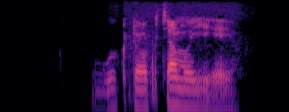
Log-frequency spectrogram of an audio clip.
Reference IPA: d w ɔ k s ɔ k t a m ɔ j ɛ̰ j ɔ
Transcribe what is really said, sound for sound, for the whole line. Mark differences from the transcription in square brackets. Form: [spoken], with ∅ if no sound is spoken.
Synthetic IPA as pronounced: [ɡ] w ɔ k [t] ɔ k [t͡ʃ] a m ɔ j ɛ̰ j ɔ

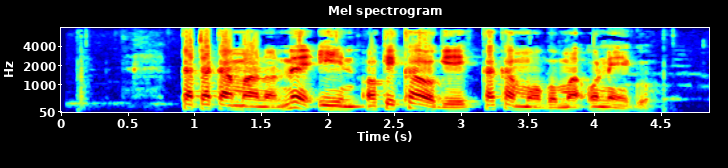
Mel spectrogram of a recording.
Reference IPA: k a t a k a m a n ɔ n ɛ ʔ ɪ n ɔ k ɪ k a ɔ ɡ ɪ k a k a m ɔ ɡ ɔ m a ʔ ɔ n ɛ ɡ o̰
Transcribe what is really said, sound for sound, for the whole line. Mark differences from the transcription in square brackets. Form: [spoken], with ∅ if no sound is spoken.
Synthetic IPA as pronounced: k a t a k a m a n ɔ n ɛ ʔ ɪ n ɔ k ɪ k a ɔ ɡ ɪ k a k a m ɔ ɡ ɔ m a ʔ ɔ n ɛ ɡ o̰

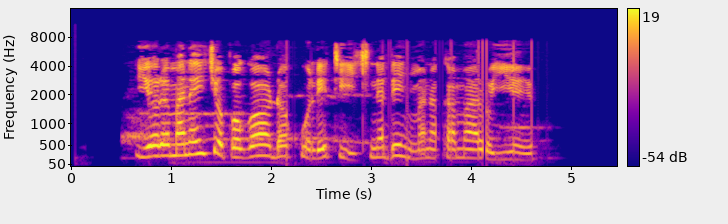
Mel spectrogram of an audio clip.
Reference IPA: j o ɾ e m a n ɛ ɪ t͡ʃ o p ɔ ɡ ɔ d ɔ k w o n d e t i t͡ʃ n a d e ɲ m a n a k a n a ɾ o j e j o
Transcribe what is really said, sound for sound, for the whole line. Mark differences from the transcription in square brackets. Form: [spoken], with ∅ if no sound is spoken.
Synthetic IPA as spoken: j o ɾ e m a n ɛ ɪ t͡ʃ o p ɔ ɡ ɔ d ɔ k w o n d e t i t͡ʃ n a d e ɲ m a n a k a [m] a ɾ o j e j o

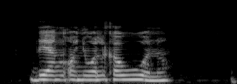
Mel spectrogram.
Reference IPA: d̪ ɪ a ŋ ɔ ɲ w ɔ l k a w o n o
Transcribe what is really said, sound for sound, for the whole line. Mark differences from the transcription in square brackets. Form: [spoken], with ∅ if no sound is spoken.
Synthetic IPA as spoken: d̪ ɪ a ŋ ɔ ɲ w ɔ l k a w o n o

